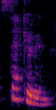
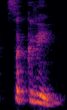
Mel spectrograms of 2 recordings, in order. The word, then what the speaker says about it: saccharin: They make use ऑफ सैकरिन। आप उनको पूछना तो आपको बताएंगे, they will pronounce like सक्रीन, right, it इज सैकरिन।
